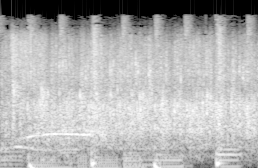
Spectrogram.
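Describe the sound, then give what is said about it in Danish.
A live audience applauds steadily for an introduced guest, a dense wash of clapping that stays loud throughout, with a repeating low thumping beat running underneath. “Giv en stor hånd”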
